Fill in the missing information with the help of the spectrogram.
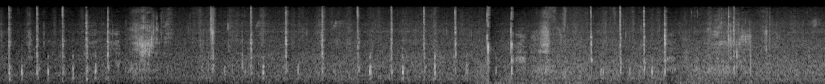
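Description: Close-up eating sounds: a mouth chewing and smacking on cooked pig leg, an irregular run of sharp wet clicks several times a second, with a few short breathy rushes between.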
